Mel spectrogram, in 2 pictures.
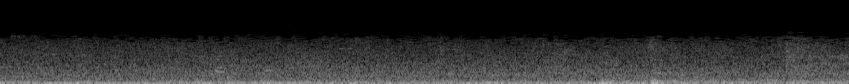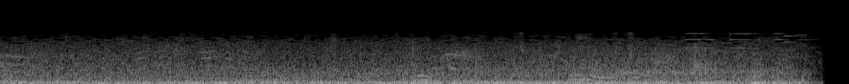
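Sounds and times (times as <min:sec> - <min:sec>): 
park ambience in Munich: 0:00.0 - 0:16.8.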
